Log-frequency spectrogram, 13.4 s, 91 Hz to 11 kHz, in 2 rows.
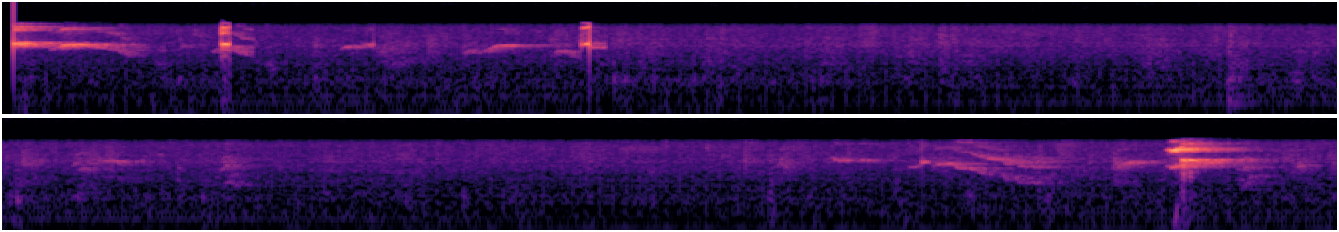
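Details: Labrador Retriever puppies, 28 days old, giving scattered thin, high whimpers and whines, some rising then falling. Several sharp clicks and knocks punctuate the quiet between cries.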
